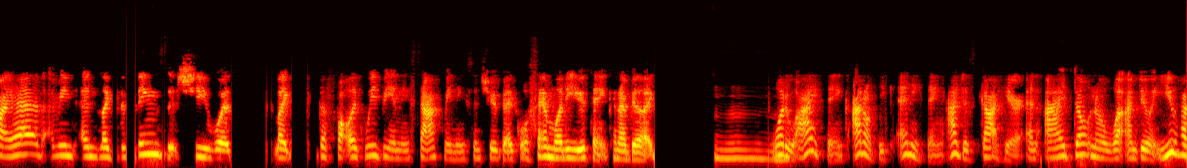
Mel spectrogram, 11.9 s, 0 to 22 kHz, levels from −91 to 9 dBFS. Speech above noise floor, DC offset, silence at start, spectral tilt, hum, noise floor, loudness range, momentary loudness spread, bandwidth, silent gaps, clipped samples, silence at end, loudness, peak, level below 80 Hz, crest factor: over 66 dB; under 0.1%; 0 s; -7.5 dB/octave; none; under -90 dBFS; 2 LU; 13 LU; 6.4 kHz; 1.13-1.17 s, 1.27-1.36 s, 2.32-2.72 s, 2.92-3.17 s, 6.55-7.12 s; under 0.1%; 0 s; -24 LUFS; -6 dBFS; -66 dBFS; 20 dB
